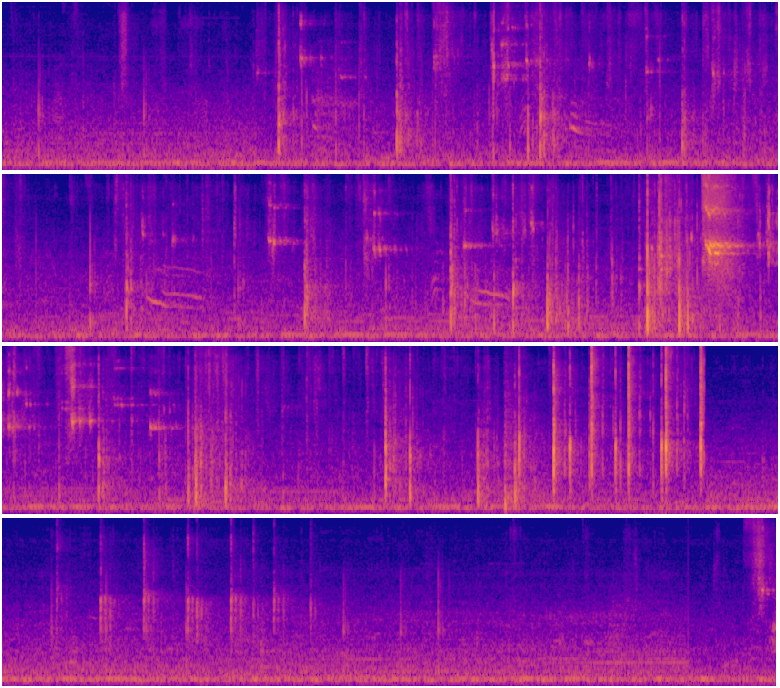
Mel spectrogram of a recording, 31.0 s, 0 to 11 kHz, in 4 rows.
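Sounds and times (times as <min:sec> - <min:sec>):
shoe squeaks: 0:00.5 - 0:19.7, 0:30.4 - 0:31.0
rackets striking tennis ball: 0:01.2 - 0:22.6
ball bouncing: 0:02.5 - 0:07.4, 0:08.5 - 0:22.3
player shouting: 0:05.2 - 0:06.1, 0:09.1 - 0:09.9, 0:12.0 - 0:13.0.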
